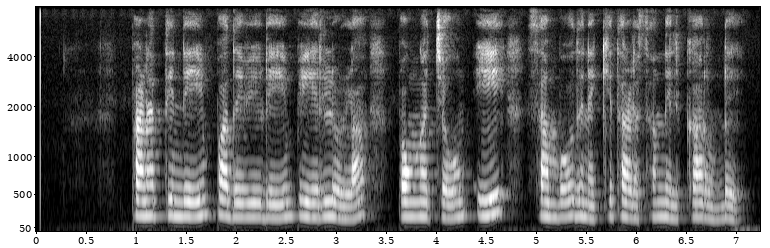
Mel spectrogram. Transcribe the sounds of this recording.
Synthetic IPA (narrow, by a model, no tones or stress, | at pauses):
pɐɳɐt̪ːinde̞jumpɐd̪ɐʋijuɽe̞jumpe̞ːɾiluɭːɐpo̞ŋːɐt͡ɕːɐʋumiːsɐmbo̞ːd̪ʱɐnɐkʲːɨt̪ɐɽɐsɐːmnilkːaːruɳɖɨ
